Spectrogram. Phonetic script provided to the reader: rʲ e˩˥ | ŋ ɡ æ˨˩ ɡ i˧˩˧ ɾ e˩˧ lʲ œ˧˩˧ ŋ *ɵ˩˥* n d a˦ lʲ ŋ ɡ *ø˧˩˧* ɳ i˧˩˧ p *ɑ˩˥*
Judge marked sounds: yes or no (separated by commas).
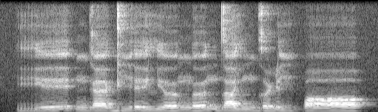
no, no, no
